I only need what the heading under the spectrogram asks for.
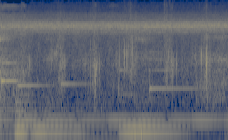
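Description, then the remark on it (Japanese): Steady footsteps crunch along a mountain trail toward a waterfall at a walking pace, over a constant low droning hum and faint background tones. “出会った人たちをうん思い返して一歩一歩進んでいきます”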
